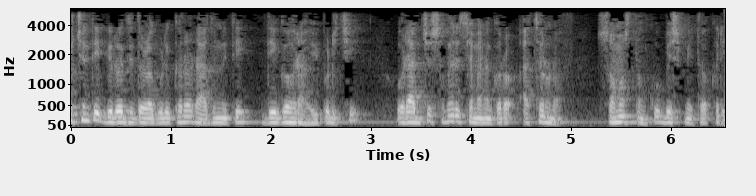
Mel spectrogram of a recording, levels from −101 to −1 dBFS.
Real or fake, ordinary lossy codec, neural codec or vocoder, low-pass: real; none; none; 5.4 kHz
